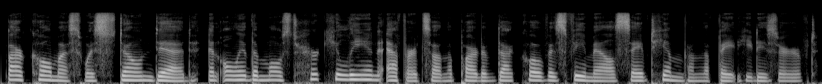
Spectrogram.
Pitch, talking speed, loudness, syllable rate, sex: 180 Hz, 180 wpm, -21 LUFS, 4.8 syllables/s, female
